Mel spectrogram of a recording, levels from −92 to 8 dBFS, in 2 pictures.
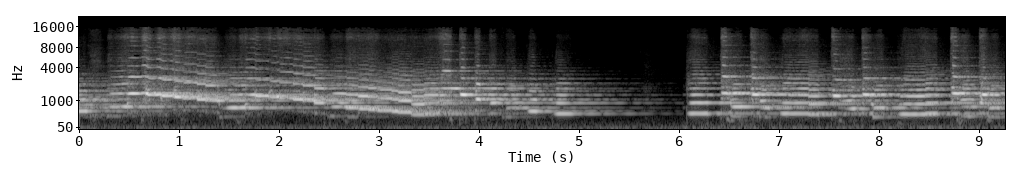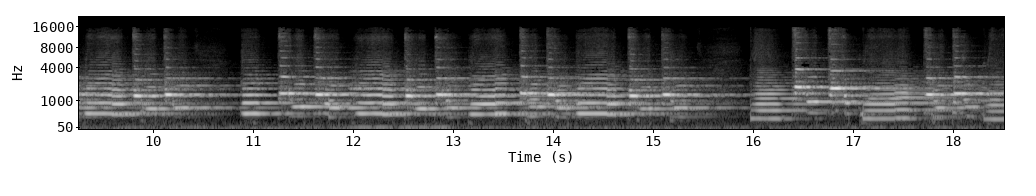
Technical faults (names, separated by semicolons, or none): none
